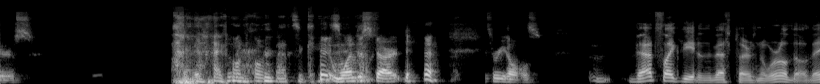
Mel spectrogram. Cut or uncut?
cut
